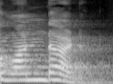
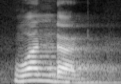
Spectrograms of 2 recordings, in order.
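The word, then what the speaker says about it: wondered: र, last में र है, इसमें अगर ई डी लगा दिए तो इसका उच्चारण क्या हो गया? वंडर्ड। देखिए ड हो रहा है, लास्ट का डी का उच्चारण वंडर्ड।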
